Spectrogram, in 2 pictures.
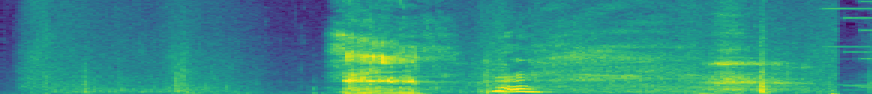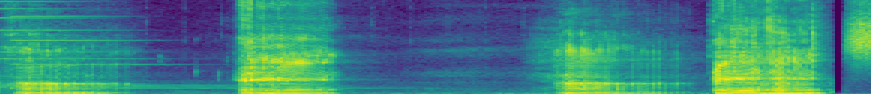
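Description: Loud, rough, rattling snores recurring every few seconds over background music; ordinary snoring from vibrating tissues in the throat during sleep.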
